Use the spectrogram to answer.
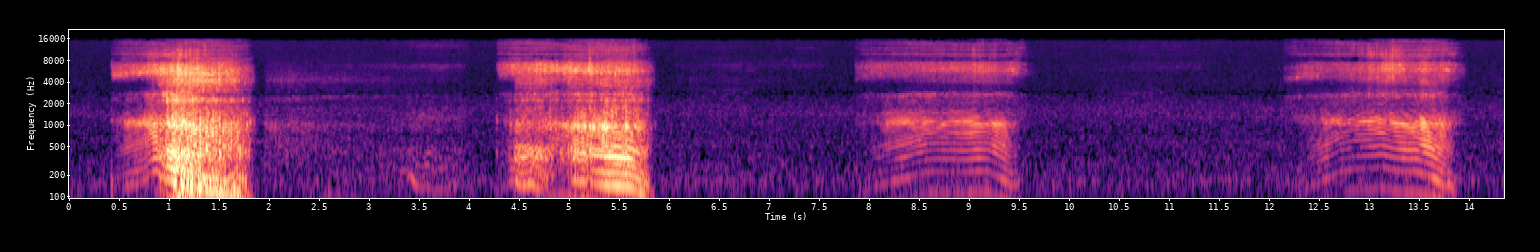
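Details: Four loud, rattling snores about every four seconds, roughly 15 a minute, with quiet pauses between: snoring.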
